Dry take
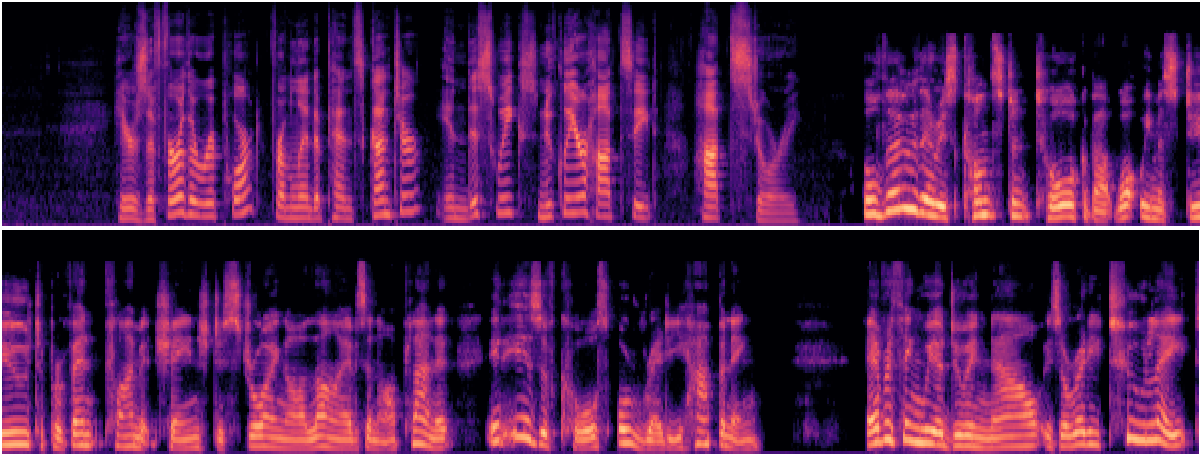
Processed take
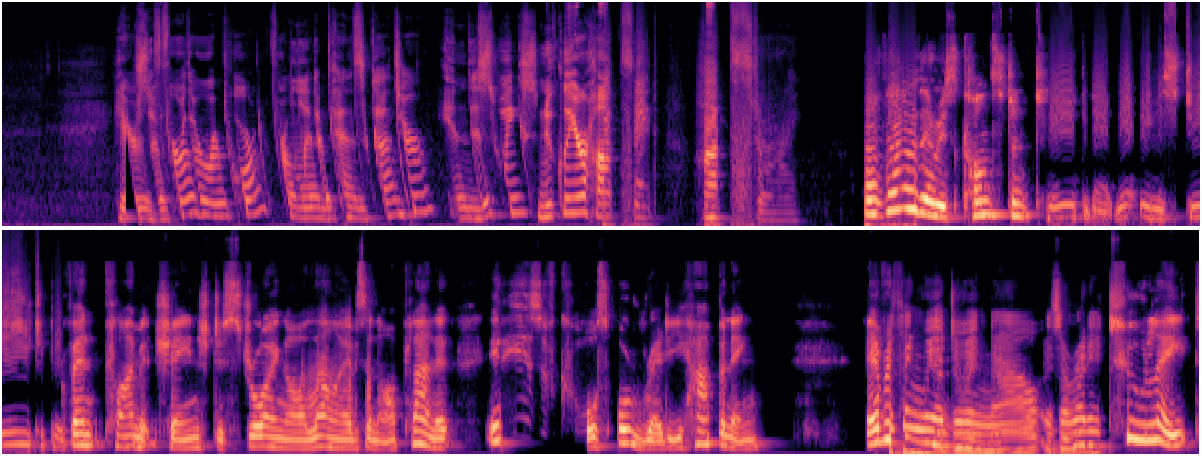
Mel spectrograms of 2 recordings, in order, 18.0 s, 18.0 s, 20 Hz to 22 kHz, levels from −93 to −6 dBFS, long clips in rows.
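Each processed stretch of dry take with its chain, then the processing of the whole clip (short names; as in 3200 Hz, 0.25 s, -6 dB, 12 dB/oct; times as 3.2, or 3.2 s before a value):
0.92–3.98 compressor 4:1, threshold -33 dBFS + dispersion lows, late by 0.114 s, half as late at 930 Hz
4.51–6.85 minimum comb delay 6.5 ms + upward expander, over -31 dBFS
7.77–9.43 overloaded stage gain 30.5 dB + Chebyshev band-stop 430–2900 Hz + bell 770 Hz -6 dB 1.5 oct
11.22–11.74 bell 110 Hz +6.5 dB 1 oct + core saturation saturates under 660 Hz
12.72–13.37 HPF 1400 Hz 24 dB/oct + compressor 2:1, threshold -39 dBFS
15.64–17.31 LPF 6500 Hz + dynamic EQ 1100 Hz, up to -7 dB, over -38 dBFS, Q 0.8 + ring modulator 230 Hz
whole clip: notches 60/120/180/240 Hz; de-esser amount 65%; gain +5 dB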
